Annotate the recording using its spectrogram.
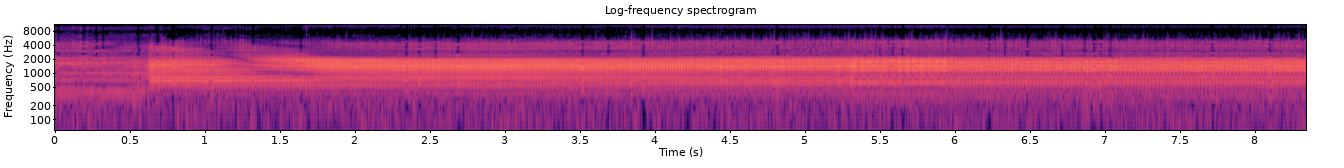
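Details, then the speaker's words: Electrolarynx prototype running on a breadboard: the improved ROMET electronic larynx with Bluetooth smartphone pitch and volume control and a rechargeable battery. It gives a steady mechanical buzz that holds a pitch, then steps down twice. "so here's a video showing the prototype in action using our breadboard"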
